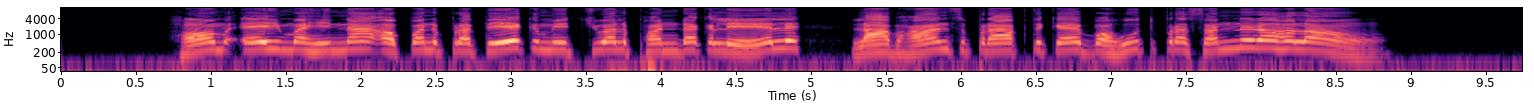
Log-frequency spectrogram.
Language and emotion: Maithili, happy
